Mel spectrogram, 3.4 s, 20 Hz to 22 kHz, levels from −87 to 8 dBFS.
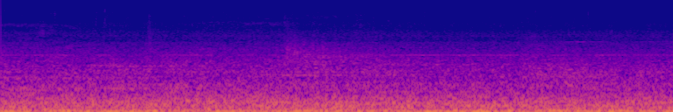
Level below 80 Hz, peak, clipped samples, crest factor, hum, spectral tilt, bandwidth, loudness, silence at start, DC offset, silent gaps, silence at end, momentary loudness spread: -30 dBFS; -16 dBFS; under 0.1%; 12 dB; none; -8.5 dB/octave; 7 kHz; -30 LUFS; 0 s; under 0.1%; none; 0 s; 1 LU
